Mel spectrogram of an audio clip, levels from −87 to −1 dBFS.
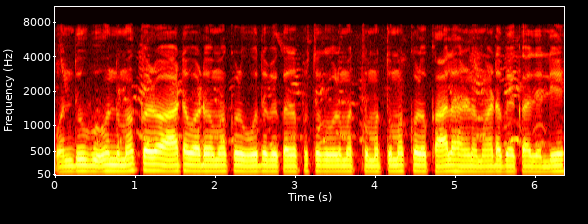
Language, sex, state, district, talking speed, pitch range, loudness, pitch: Kannada, male, Karnataka, Belgaum, 115 wpm, 105-110 Hz, -13 LUFS, 110 Hz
